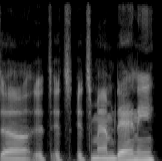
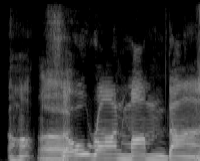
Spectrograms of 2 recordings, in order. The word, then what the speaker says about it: Mamdani: It's Mamdani. Zohran Mamdani.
